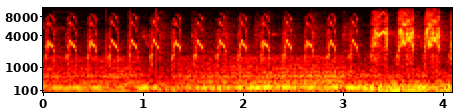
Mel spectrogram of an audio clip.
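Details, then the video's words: Lovebird of fighter type giving its long 'ngekek' chatter, used to provoke other lovebirds: a fast, even run of sharp, high clicking notes that grows louder near the end, over a low steady hum. "Suara Burung Lovebird Fighter ngekek panjang mantap"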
